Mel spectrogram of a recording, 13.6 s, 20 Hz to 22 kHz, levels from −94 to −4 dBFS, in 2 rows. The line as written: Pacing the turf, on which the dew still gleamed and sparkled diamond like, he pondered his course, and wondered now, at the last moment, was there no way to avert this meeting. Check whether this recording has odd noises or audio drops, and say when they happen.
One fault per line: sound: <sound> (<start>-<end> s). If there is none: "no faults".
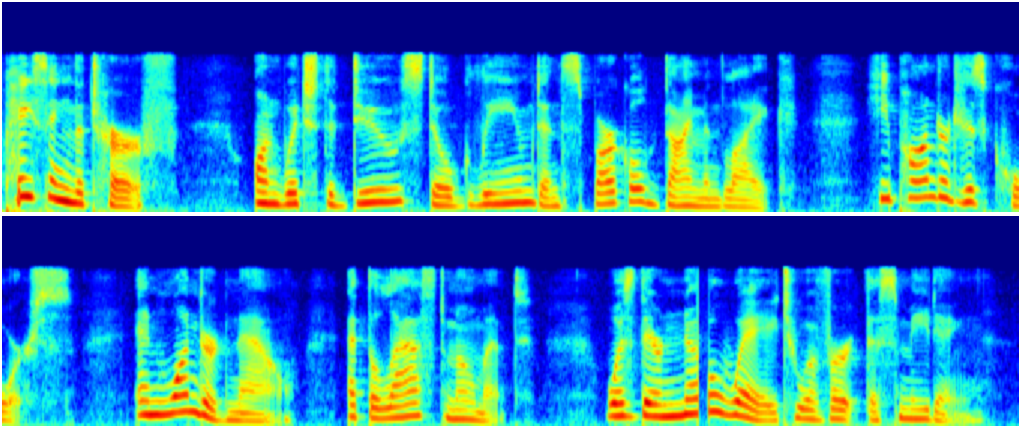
sound: dropout (11.4-11.5 s)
